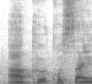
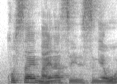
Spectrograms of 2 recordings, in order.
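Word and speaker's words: 아크코사인: 그 다음에 읽기로는 코사인 마이너스 1승의 5 이렇게 읽지 않습니다. 이거를 뭐라고 읽는다고요? 아크 ARC죠? 아크 코사인이라고 얘기합니다. 읽기는.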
